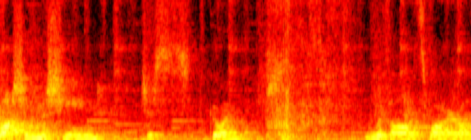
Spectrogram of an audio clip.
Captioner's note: blows lips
